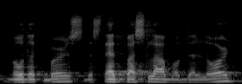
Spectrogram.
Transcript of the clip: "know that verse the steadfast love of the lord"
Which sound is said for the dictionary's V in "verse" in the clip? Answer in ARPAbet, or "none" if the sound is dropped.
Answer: B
